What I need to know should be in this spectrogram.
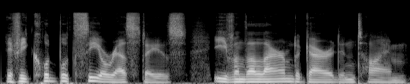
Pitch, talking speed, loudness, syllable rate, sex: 115 Hz, 175 wpm, -16 LUFS, 4.3 syllables/s, male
